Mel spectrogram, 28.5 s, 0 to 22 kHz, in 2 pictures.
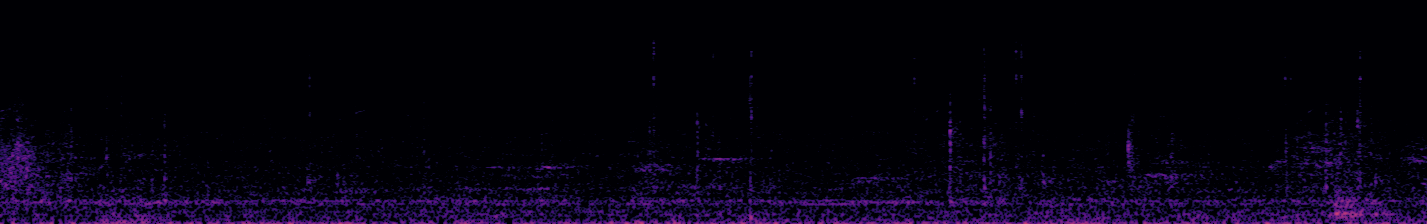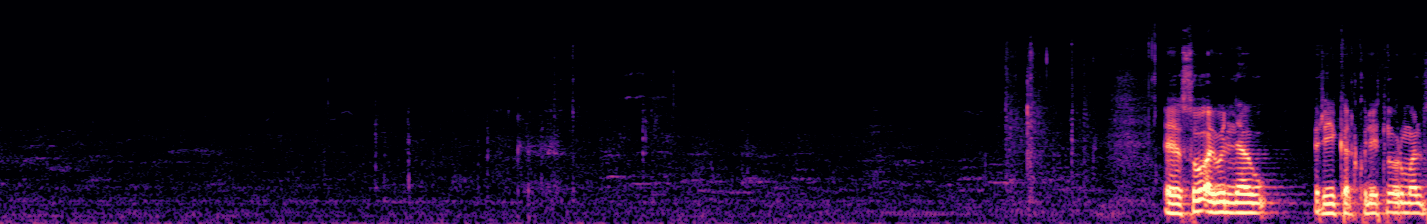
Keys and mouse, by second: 1.4-4.0 shift+right drag, 4.0 middle click, 4.0 right click, 5.3 right click, 7.1 f, 9.6-10.6 drag, 9.6 f, 10.6-14.2 right drag, 13.3 f, 14.2-15.9 middle drag, 15.9-19.6 right drag, 18.1 f, 18.5 Tab, 19.6 Tab, 19.6-21.4 middle drag, 19.9 a, 20.7 ctrl+n, 21.1 Tab, 21.9-25.0 middle drag, 23.5 Tab, 25.1 ctrl+n, 25.5 t.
